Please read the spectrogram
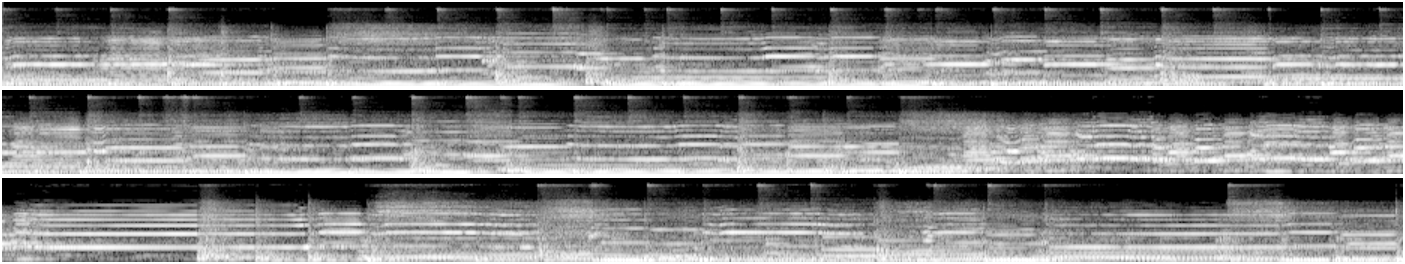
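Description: Live blues band: an amplified harmonica, cupped against a microphone, plays a solo of held and bent notes over bass guitar and drums. Just past halfway the bass and drums drop out for a few seconds, leaving the harmonica alone, and then the band comes back in.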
